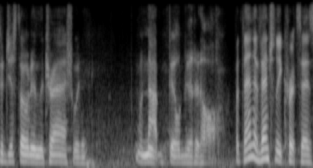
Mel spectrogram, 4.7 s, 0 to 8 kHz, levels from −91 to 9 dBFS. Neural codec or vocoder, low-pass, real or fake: codec, 16 kHz, 2 kbps, X-Codec, HuBERT features, trained on general audio; 7.2 kHz; fake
